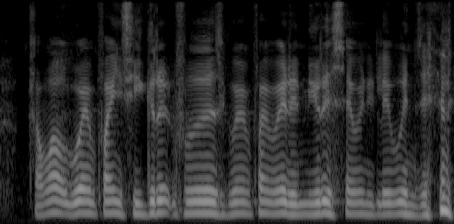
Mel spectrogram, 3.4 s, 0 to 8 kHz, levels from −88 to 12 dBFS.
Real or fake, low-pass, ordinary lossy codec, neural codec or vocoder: real; none; none; none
